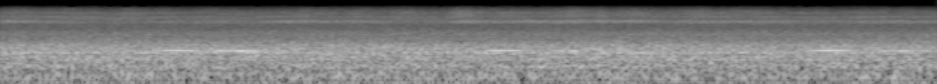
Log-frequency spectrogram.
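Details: Ventec dust collector filter, well-sized, at start-up: a constant rushing airflow roar with a few faint tones and no clatter or grinding; the cleaning system is running normally.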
